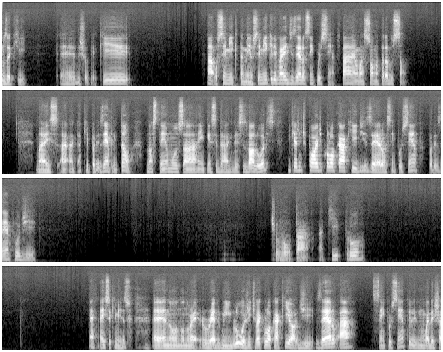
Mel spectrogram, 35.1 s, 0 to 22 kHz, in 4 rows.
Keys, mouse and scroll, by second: 0.5 click, 1.4 click, 2.2 click, 2.9 click, 8.0 click, 9.7 click, 12.5 click, 16.9 click, 19.7 click, 20.7 click, 21.6 click, 23.1 click, 24.6 click, 25.5 click, 27.2 click, 31.7-34.1 drag.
